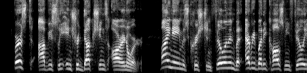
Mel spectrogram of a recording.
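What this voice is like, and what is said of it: American New York accent. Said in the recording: “as you can tell from my accent, I'm the American guy, hailing from New York City”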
